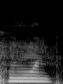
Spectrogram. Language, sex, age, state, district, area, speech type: Kashmiri, male, 18-30, Jammu and Kashmir, Kulgam, rural, read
